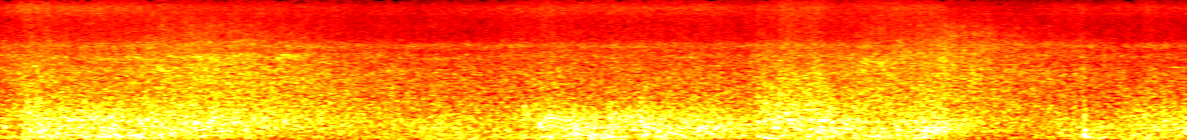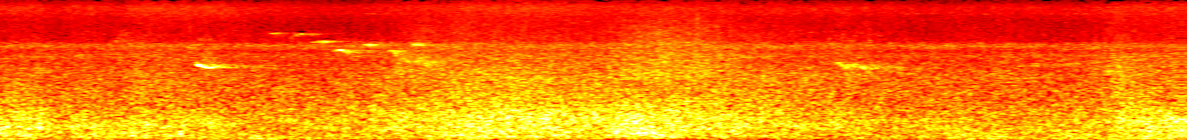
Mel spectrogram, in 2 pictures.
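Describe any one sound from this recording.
Ocean waves wash steadily onto the shore.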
